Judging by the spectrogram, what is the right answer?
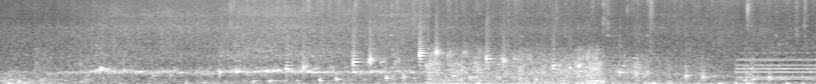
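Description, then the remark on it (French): Heavy rain pours down steadily with a dense hiss over the large market square of Vaison-la-Romaine after a violent wind, while low storm rumbles swell and roll underneath; a brief tonal hum appears near the end. No one speaks. “Quelques instants plus tard, c'est la pluie qui s'invite et la grande place vide.”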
